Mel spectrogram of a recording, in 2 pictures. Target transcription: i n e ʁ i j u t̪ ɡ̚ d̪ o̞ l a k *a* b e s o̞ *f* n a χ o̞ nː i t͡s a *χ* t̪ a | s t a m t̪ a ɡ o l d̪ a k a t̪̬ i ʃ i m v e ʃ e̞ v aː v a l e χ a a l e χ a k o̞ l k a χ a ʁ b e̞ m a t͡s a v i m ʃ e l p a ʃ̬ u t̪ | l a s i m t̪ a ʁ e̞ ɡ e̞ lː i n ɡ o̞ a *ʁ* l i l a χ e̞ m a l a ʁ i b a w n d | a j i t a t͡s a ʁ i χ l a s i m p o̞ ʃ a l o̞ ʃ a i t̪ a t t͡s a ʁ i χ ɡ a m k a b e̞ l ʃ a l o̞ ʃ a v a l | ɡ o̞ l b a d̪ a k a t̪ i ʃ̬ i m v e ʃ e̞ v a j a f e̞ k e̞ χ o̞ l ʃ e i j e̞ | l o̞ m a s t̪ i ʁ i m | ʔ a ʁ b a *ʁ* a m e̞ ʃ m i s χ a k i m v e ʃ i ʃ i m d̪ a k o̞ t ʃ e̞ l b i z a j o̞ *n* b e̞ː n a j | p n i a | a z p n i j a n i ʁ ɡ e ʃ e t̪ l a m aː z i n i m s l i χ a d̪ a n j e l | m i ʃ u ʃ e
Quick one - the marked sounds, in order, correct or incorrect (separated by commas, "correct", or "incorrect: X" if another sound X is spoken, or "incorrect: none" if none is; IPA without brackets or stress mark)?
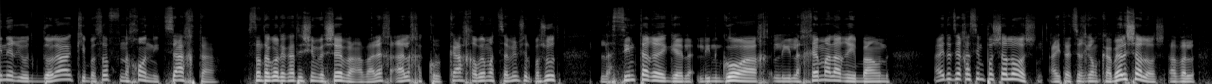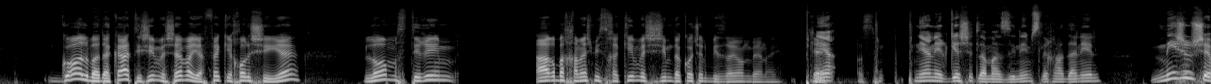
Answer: incorrect: i, correct, correct, incorrect: χ, incorrect: χ, correct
